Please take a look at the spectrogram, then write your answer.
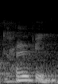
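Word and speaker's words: Calvin: 어 기독교 개혁 신앙 중에 위대한 신학자였던 존 칼빈 우리가 알고 있죠. 깔뱅이라고 보통 발음하기도 하고 기독교 교리를 쓰고 기독교 어떤 기초적인 교리를 만들어서 기독교가 교리 가운데 텐팅사는 아주 위대한 신학자라고 모두가 다 알고 있습니다.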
